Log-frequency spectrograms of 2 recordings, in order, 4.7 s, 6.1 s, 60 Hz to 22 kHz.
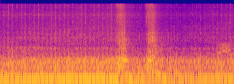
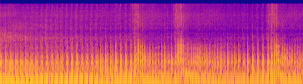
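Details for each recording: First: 1979 Honda CB750 F Super Sport first start, rusted exhaust pipes cut off: loud, raw, deep unmuffled bark with sharp revs; running on open pipes with no exhaust. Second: 1979 Honda CB750 F Super Sport four-cylinder after carburetor float levels set to factory spec (cured earlier spitting and sputtering): steady even idle with gentle throttle blips rising cleanly and settling; normal healthy idle.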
